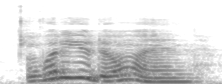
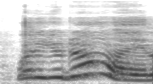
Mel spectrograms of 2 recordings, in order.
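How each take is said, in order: First: Softer, tentative asking; mild puzzled question. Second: High, loud incredulous question; alarmed demand. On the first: Woman noticing a call being made, soft puzzled question. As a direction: ask it quietly, not yet alarmed. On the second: Woman catching him FaceTiming, loud high demand. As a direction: raise the voice in disbelief. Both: Retold or imitated.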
